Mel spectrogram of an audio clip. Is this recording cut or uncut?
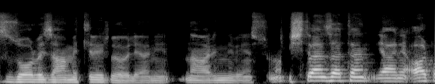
cut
